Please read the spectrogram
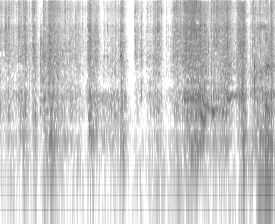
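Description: Thin plastic wrapping crinkling and rustling in irregular crackles as it is handled and pulled open around a pair of glasses.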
